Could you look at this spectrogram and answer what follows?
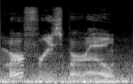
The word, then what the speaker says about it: Murfreesboro: We're driving between Nashville and Murfreesboro to the locals. Silent R in there.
